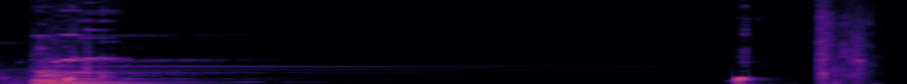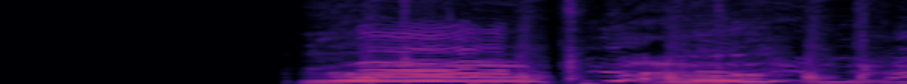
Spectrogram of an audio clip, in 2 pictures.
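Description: Cartoon sound effects: a short plop about two and a half seconds in, with a smaller one just after, then from about four seconds a loud cartoon voice crying out with a wobbling pitch.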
